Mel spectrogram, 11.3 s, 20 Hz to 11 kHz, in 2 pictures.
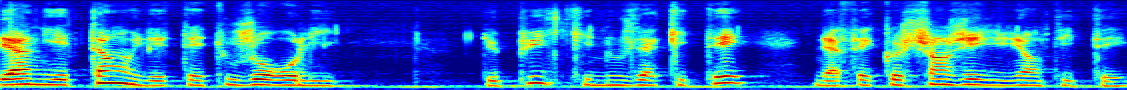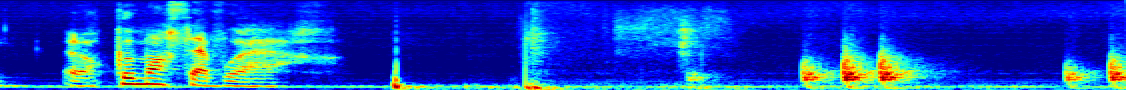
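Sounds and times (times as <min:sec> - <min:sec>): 
speech: 0:00.0 - 0:01.8, 0:02.4 - 0:07.2, 0:09.0 - 0:09.3
low steady hum: 0:00.0 - 0:11.2
knocking on a door: 0:09.1 - 0:10.4, 0:11.0 - 0:11.2.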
